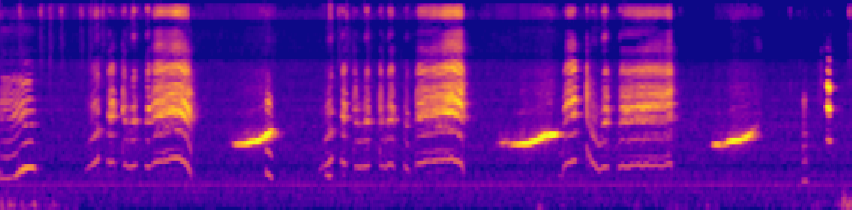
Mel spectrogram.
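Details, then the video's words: Pet ringneck parakeets talk and respond with mixed buzzy speech-like phrases, harsh screechy bursts and three clear rising whistles spaced a few seconds apart, over a soft background hum. "Parrot Talking | Ringneck Talking Parrot | Funny Parrot Sound"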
